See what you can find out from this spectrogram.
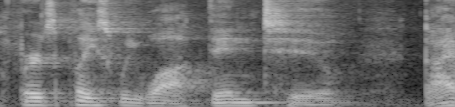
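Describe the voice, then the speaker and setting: With an American accent, the speaker talks at a moderate pace amid audible room echo. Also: man. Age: 50s. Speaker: retired teacher and art space founder. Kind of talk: podcast interview.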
